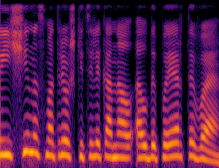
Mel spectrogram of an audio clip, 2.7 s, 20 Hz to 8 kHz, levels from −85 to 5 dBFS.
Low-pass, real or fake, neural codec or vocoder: 7.2 kHz; real; none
